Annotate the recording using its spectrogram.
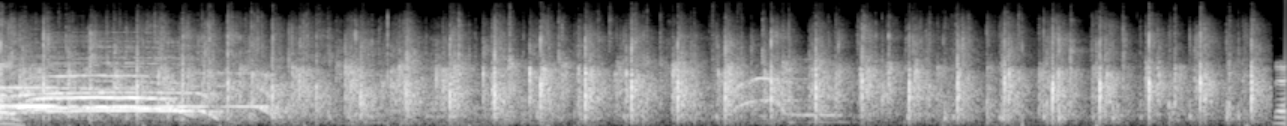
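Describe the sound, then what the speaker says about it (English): An audience at a business team event breaks into a round of applause, starting under a brief voice and then continuing as steady, dense clapping with a lively crowd feel throughout. "let's give him a massive round of applause"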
